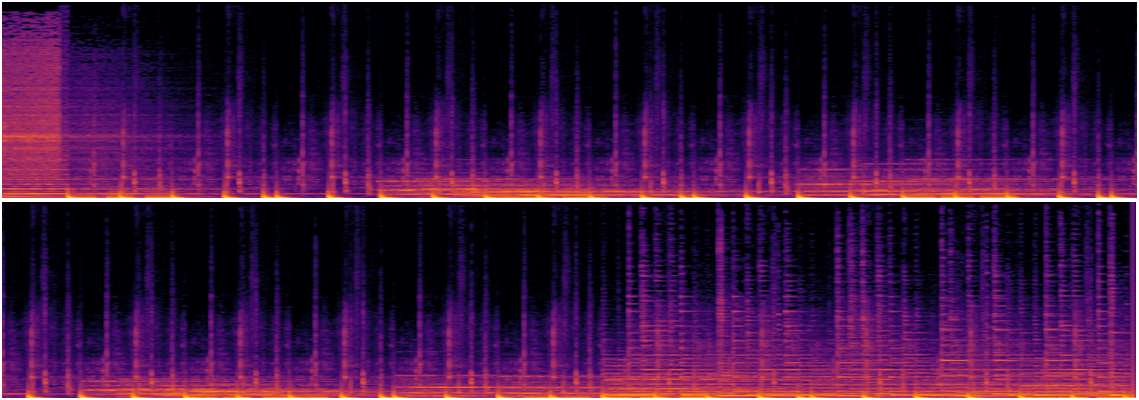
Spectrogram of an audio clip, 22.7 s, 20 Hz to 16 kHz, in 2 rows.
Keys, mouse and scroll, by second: 0.6 right click, 1.3 alt+right click, 2.7 right click, 3.9 right click, 5.2 right click, 6.3 shift+right click, 11.0 click, 12.9-14.0 drag, 17.7 z, 22.5 click.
